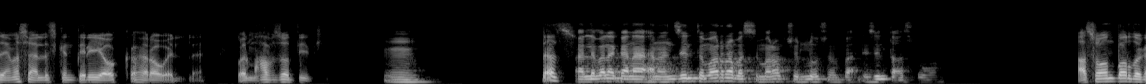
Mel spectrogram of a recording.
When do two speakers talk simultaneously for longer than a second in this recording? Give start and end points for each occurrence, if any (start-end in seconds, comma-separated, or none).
none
